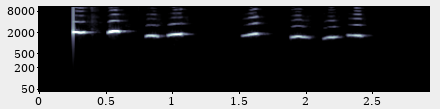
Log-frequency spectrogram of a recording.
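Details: Pure whistled notes from a happy cockatiel, a sharp opening tone followed by about seven short level or slightly rising whistles in quick succession, in silence.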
